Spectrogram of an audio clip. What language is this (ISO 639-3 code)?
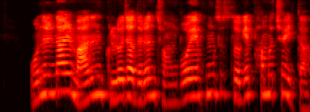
kor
